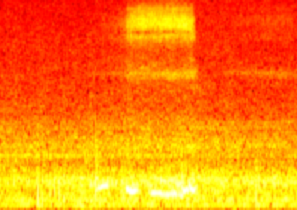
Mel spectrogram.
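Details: Miniature dachshund sleeping pleasantly, snoring (stertor): a single rough, rattling snore on the in-breath over steady room noise.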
